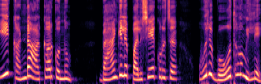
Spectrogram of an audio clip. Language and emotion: Malayalam, surprised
